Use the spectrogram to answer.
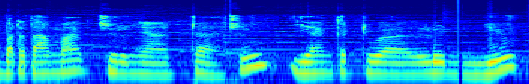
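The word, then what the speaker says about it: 论语: julnya dasu yang kedua lunyu bacanya misah ya kalau disambung jadi lunyu y kalau lunyu licin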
